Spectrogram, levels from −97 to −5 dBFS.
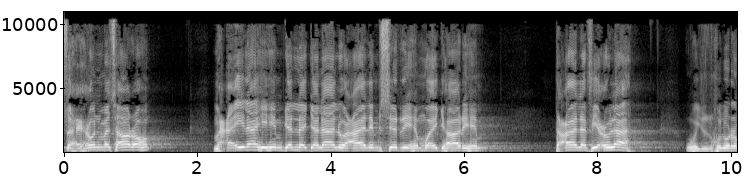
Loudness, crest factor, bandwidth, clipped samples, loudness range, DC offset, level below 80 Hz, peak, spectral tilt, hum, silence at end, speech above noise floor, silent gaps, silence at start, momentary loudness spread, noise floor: -16 LUFS; 16 dB; 11 kHz; under 0.1%; 3 LU; under 0.1%; -54 dBFS; 0 dBFS; -5 dB/octave; none; 0 s; 39 dB; none; 0 s; 7 LU; -54 dBFS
